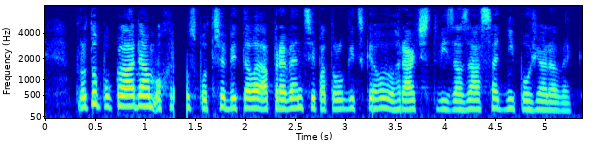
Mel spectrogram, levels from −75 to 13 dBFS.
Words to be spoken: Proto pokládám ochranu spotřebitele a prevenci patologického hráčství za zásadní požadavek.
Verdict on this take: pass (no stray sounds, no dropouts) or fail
fail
